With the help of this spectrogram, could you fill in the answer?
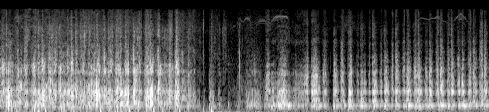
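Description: Fingernails rapidly scratch the skin head of a small, hollow wood-and-skin bongo drum held up close to the mic. The result is a dense, uneven patter of dry, short scratches and taps with a hollow midrange tone, easing briefly around the middle before picking back up.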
